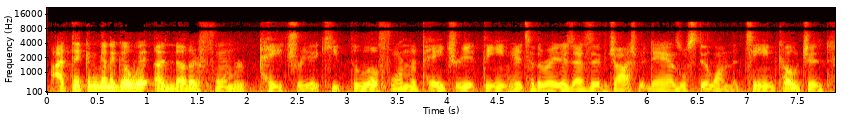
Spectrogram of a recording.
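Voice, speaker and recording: A man with a fairly low voice gives casual gameplay commentary. He talks to himself, musing over choices, and now and then launches into an exasperated rant. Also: brisk, few pauses, mellow, a little hiss or hum. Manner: chatty, muttering to himself, exasperated rants. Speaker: gaming streamer.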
